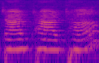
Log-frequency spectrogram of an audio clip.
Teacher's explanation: So Indian English, which has borrowed some of what are called retroflex sounds. So if you put your tongue back when you make ta ta ta, when you make that sound, that's a retroflex T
